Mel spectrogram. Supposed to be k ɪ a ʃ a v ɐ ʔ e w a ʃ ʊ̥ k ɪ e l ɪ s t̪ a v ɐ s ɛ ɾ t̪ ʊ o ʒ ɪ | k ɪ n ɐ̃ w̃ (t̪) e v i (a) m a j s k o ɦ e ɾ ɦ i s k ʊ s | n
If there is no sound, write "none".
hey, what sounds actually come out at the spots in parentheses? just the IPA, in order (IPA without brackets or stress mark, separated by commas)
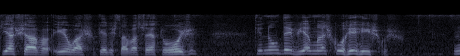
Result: d̪, ɐ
